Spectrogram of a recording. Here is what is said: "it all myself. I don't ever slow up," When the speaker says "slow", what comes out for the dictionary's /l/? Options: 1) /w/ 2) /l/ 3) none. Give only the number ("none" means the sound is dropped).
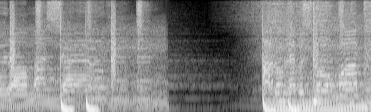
3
